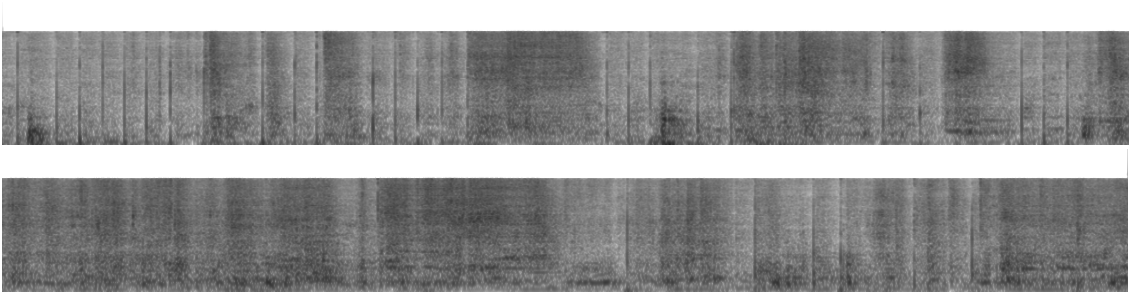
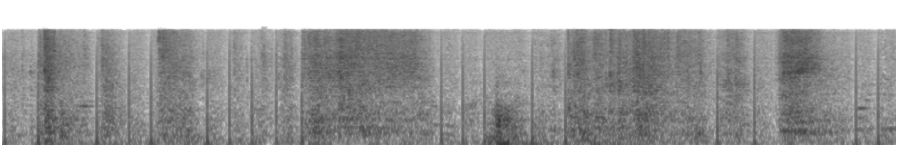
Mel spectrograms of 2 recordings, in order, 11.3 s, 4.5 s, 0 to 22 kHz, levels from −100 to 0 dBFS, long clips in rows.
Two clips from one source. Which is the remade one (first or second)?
first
